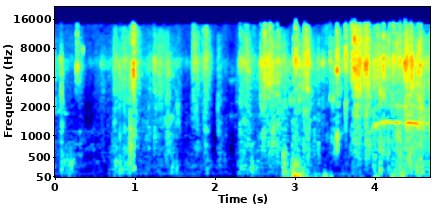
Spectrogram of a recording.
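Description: Rustling and knocking as the phone is moved about over bedding and clothing, with a louder thump about three seconds in. Near the end there is a brief high steady squeak.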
